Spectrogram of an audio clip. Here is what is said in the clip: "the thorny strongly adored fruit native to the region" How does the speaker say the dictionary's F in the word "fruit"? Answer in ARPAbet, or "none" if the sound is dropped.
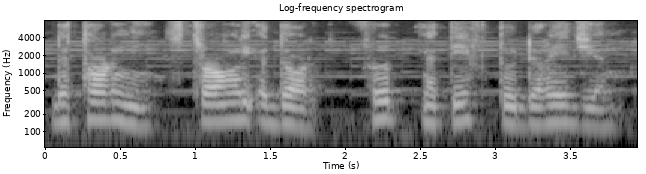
F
